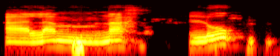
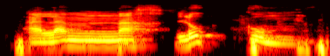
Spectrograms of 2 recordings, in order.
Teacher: membaca qaf sukun bertemu dengan kaf. Nah, maka qafnya akan masuk ke kaf. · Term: idgham mutaqaribain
